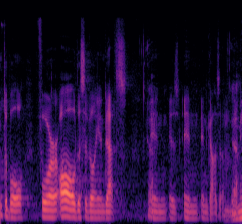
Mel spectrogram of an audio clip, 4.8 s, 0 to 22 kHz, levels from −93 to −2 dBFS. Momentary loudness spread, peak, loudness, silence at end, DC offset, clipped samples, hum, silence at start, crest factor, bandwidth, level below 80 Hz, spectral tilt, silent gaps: 18 LU; -18 dBFS; -37 LUFS; 0 s; under 0.1%; under 0.1%; none; 0 s; 20 dB; 16 kHz; -80 dBFS; -5.5 dB/octave; none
